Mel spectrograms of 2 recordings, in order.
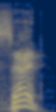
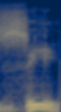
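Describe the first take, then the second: First: The letter name ends in a 'd' sound. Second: The letter name ends in a long 'ee' sound. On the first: This is the pronunciation used in Canada. The speaker calls it right. "It's Z. Well, in Canada, it is" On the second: This is the pronunciation the game pushes. The speaker calls it wrong. "that game keeps trying to force people to say Z"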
